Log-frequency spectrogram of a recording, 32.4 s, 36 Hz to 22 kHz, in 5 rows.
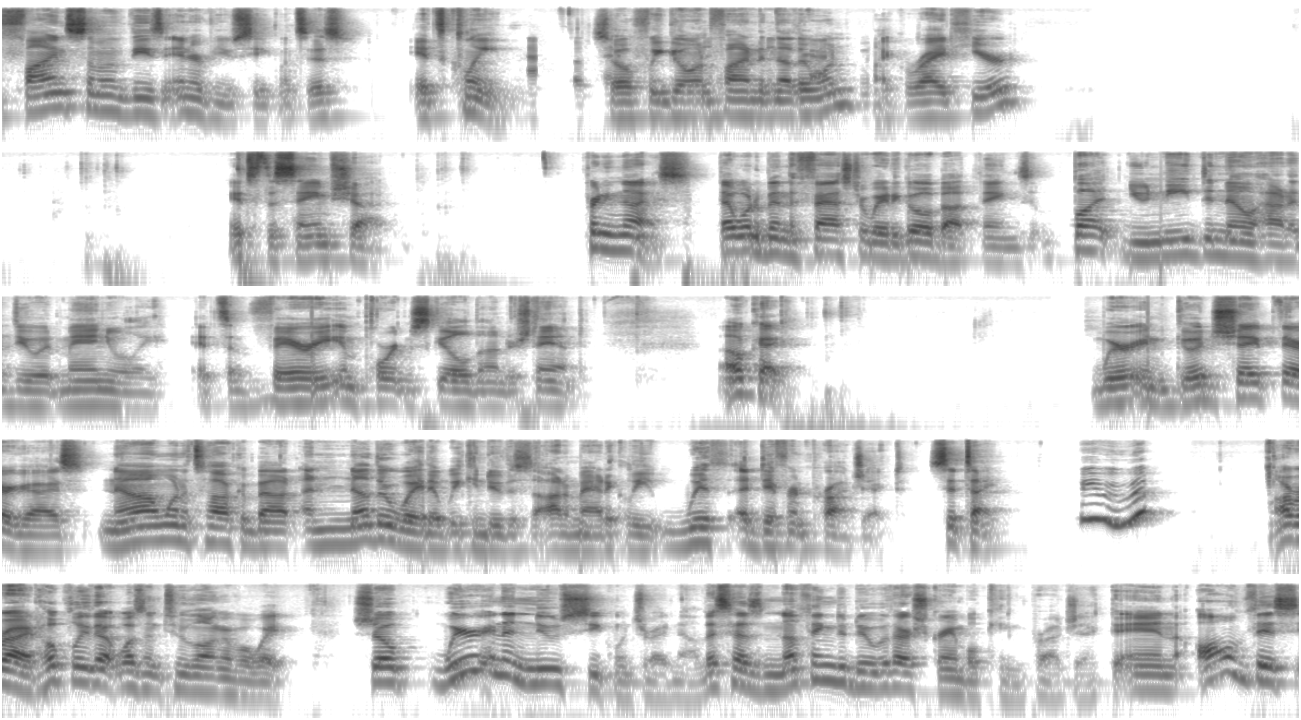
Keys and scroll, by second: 6.4 a, 7.1 ctrl+b, 8.7 ctrl+s, 15.6 shift+z, 17.3 ctrl+s.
